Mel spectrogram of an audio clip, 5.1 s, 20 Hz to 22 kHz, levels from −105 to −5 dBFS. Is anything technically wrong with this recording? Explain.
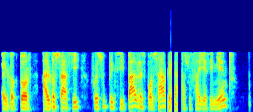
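Yes. From 3.32 to 3.66 s, packet loss on an ADPCM call leaves scattered silent gaps, about ten packets' worth. The waveform shows flat holes, and after each one the speech returns slightly distorted while the decoder's predictor falls back into step. The G.726 codec at 32 kbit/s keeps nothing above 4 kHz.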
